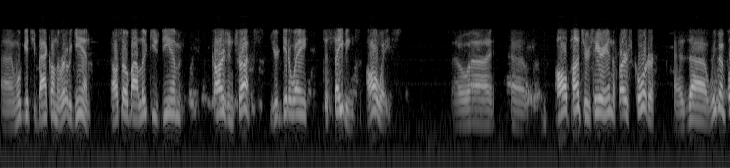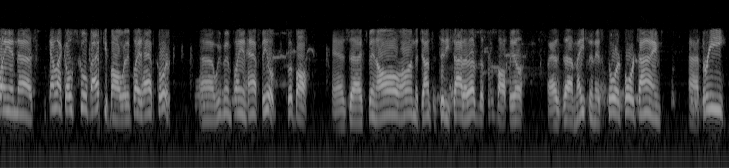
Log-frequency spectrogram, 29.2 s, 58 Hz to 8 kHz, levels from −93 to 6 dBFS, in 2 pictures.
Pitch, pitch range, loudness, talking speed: 135 Hz, 120-150 Hz, -36 LUFS, 160 wpm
